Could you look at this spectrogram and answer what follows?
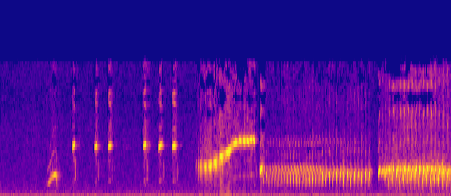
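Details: Canary song for tutoring other birds: a few short high chips, a rising whistled slide, then a steady, rapidly pulsed trill that pauses briefly and resumes.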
